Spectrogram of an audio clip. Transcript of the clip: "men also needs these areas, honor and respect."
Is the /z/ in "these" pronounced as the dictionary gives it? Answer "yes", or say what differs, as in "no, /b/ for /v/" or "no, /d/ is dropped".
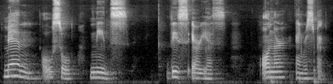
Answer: no, /s/ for /z/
